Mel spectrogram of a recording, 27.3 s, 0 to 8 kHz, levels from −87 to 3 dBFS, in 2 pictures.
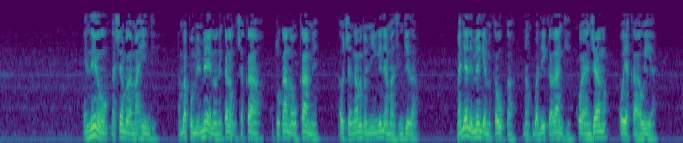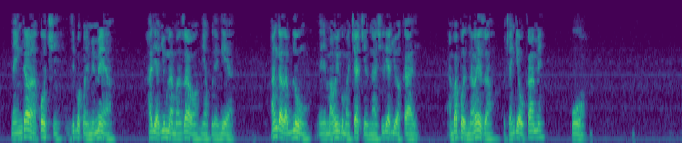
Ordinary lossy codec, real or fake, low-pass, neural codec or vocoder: MP3, 24 kbps; real; 7.2 kHz; none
